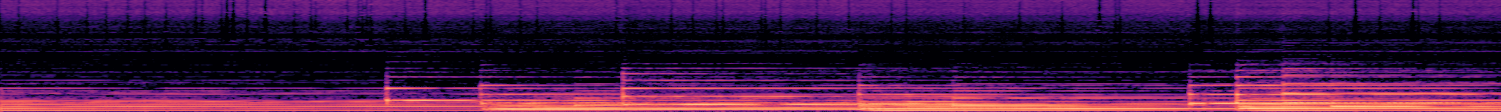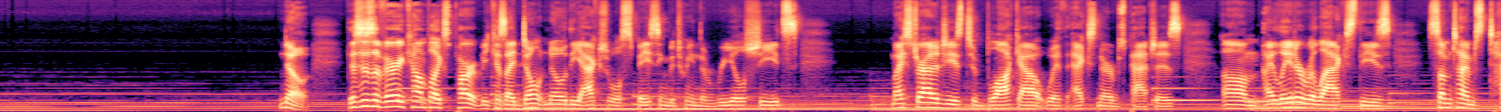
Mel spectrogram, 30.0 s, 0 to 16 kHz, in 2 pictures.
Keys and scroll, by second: 3.1 shift+d, 5.0 shift+x, 7.0 shift+r, 8.9 Return, 9.8 shift+w, 24.9 Escape, 26.6 Delete, 29.3 b.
